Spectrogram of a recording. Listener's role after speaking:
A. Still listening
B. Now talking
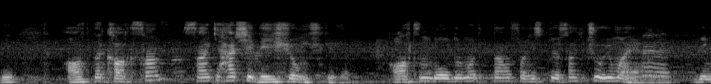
A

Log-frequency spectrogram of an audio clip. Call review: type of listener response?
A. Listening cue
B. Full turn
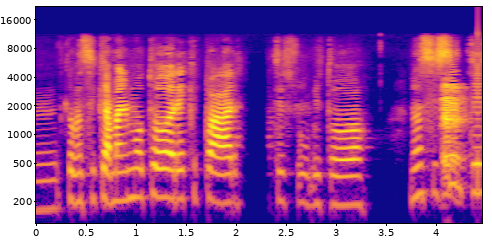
A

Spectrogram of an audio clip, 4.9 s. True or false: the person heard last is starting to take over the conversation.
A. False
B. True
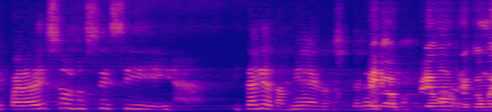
B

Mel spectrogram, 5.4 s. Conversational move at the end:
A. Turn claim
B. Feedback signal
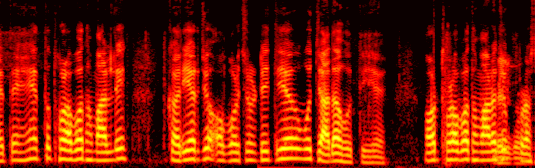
B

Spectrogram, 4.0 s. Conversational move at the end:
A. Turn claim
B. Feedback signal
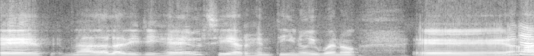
B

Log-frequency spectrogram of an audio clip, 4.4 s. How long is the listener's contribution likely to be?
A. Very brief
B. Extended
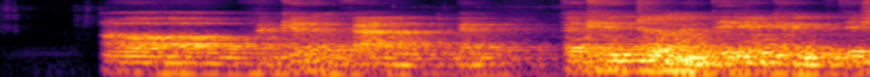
A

